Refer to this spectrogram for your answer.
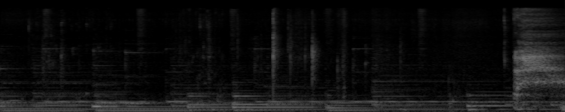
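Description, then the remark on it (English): Water is poured into a cup in a short, splashy burst near the end, after a stretch of soft, steady background music with faint clicks and taps. “Yeah, let me get some water.”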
